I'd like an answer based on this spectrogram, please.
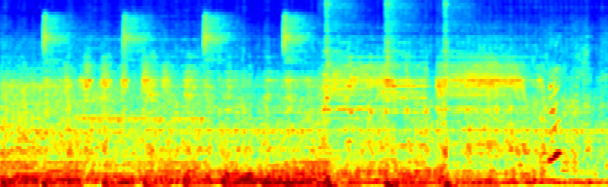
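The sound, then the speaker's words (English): Snowmobiles race with a steady engine drone that holds at a low, even loudness throughout, with a faint higher whine over the rumble. “Well, snowmobiling's basically like riding the wave runners back home. It's pretty easy once you get used to it. You guys ready for another race?”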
